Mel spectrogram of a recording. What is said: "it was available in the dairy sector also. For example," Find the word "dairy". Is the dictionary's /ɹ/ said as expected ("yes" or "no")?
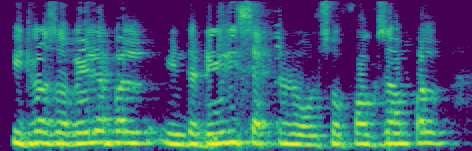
no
